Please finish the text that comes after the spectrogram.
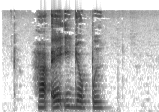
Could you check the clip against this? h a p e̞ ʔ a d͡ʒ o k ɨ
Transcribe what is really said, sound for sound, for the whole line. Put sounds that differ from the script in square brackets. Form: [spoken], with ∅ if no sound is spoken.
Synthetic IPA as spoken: h a [ʔ] e̞ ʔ [i] d͡ʒ o [p] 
